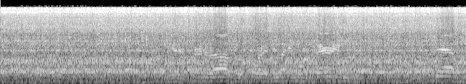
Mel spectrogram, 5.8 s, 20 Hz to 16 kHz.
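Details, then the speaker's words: 1999 Ford F-150 5.4L V8 running: harsh continuous gritty grinding with rattly edge; AC compressor clutch pulley bearing failing, clutch wobbling, belt and tensioner wobbling, intermittent AC cooling. "you can see now you can definitely hear the bearing you can see that the clut is wobbling around you see the fully wobbling"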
